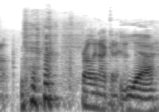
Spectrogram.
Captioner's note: laughs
